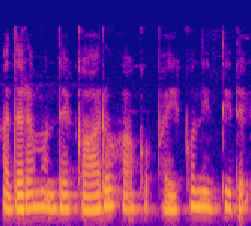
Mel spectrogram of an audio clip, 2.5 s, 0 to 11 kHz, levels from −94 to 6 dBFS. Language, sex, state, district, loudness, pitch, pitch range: Kannada, female, Karnataka, Bangalore, -17 LUFS, 175 Hz, 170-185 Hz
